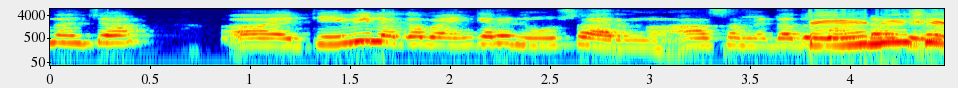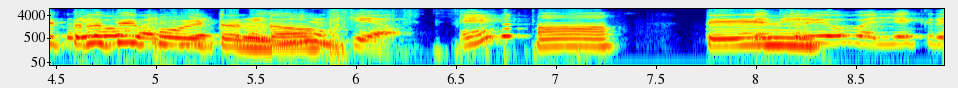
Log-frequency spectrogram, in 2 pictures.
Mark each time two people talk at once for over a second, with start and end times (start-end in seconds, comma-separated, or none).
3.8-5.7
